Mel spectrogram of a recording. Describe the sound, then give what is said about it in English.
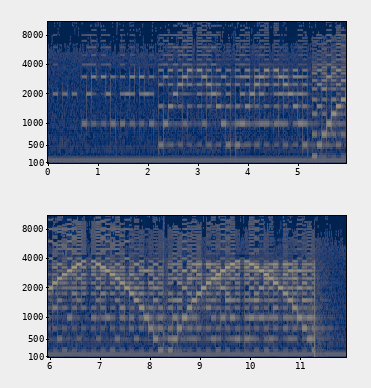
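Synthesized square-wave music, a simulation in the minimalist style of composer Philip Glass: bright buzzy tones repeat in tight patterns over a steady low drone, with fast arpeggios sweeping up and down in arcs before cutting off abruptly. No one speaks. “The first is a Philip Glass simulation, like the composer Philip Glass does music that sounds very fractal, which is this.”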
